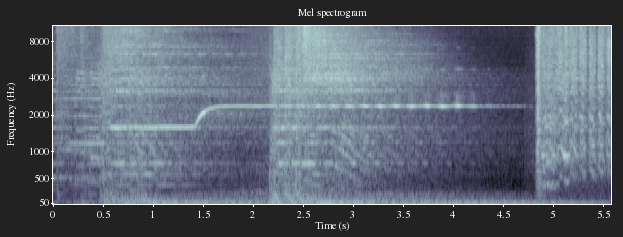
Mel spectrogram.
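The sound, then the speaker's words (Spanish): A car engine cranks in repeated bursts, roughly three attempts, grinding and whirring without ever catching, with a thin whine running beneath between tries; the car will not start and its battery needs changing. “el coche no arranca.”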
